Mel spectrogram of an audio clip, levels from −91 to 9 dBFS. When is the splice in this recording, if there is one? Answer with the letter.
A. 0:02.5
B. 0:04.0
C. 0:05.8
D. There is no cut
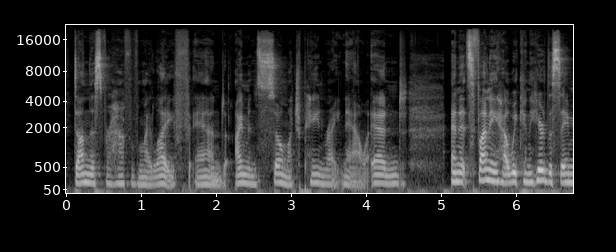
B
